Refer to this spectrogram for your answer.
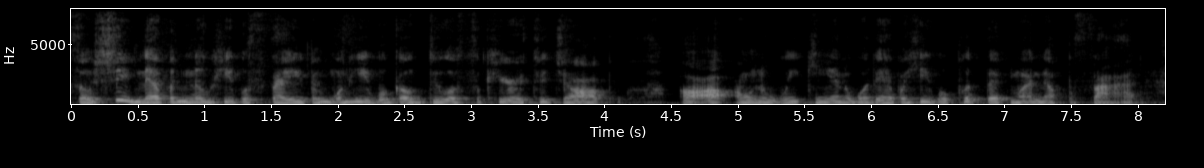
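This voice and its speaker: This woman has a very deep, low pitch and a somewhat breathy voice. Her intonation is lively at a moderate pace. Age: 60s. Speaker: lifestyle vlogger. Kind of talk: casual vlog monologue. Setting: at a gym. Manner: chatty, conversational.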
